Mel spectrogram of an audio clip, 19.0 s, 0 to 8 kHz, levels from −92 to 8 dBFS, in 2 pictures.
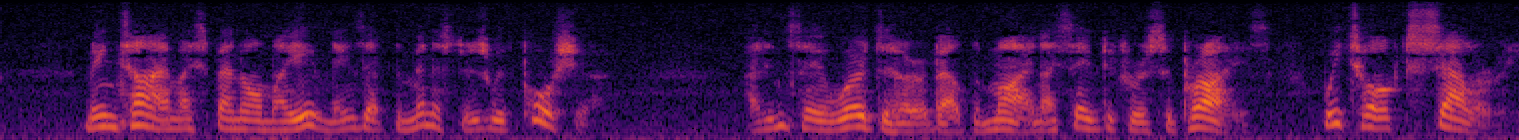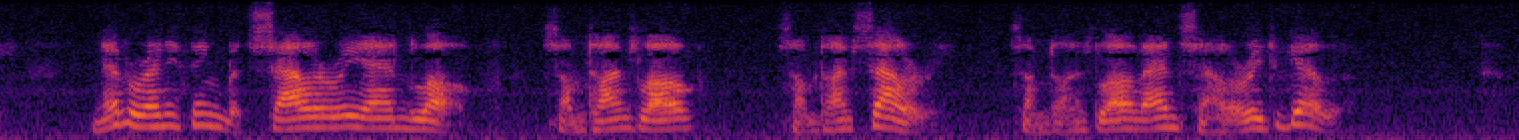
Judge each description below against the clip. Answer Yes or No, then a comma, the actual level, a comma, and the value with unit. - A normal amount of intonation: Yes, average, 3.9 semitones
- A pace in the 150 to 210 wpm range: No, average, 140 wpm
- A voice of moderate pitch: Yes, medium, 170 Hz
